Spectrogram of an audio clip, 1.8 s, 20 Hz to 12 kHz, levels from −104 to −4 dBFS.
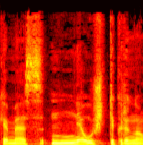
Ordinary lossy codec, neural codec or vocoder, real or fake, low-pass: AAC, 48 kbps; none; real; 10.8 kHz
